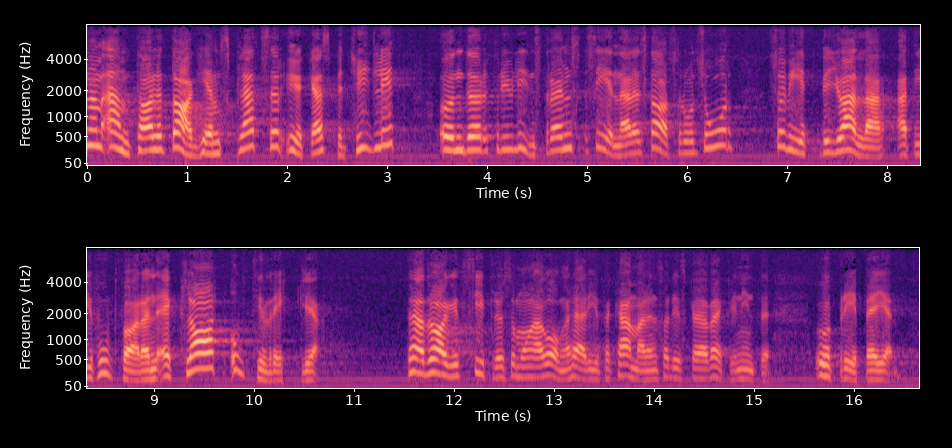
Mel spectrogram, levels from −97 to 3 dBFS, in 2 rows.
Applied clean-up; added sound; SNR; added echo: none; none; none; none.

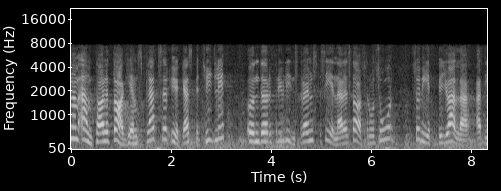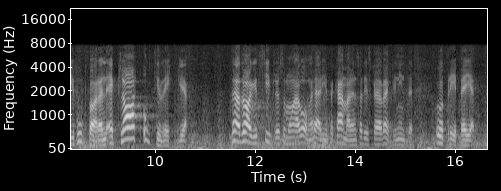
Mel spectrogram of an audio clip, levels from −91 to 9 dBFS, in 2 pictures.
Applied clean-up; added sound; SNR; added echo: none; Walk, footsteps; 15 dB; none.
